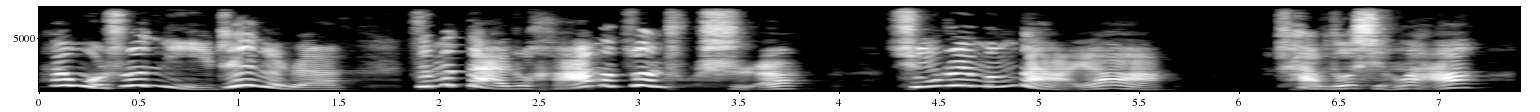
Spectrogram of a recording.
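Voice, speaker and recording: A woman's voice: high-pitched, big pitch swings, measured pace, voice pushed up, full character voice. A woman doing a blustering stubborn husband. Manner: loud, blustering, folksy. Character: stubborn blunt working-class husband, defensive.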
